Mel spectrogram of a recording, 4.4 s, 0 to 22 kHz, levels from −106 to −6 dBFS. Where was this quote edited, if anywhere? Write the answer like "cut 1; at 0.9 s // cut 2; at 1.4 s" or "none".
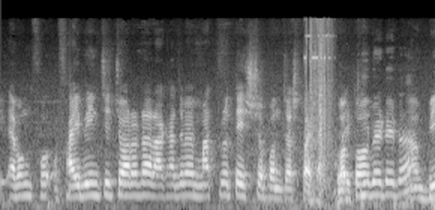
cut 1; at 3.3 s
